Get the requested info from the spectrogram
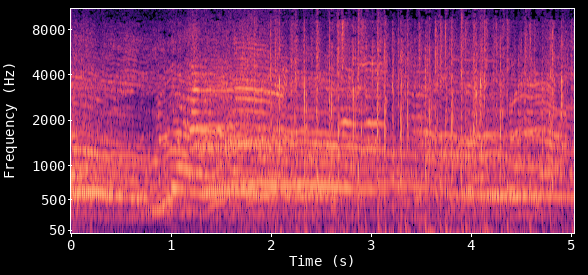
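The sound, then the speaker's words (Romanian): A crowd cheers enthusiastically, many voices shouting and whooping over steady, dense clapping that stays loud and unbroken throughout. “A urmat aclamații entuziaste și aplauze.”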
